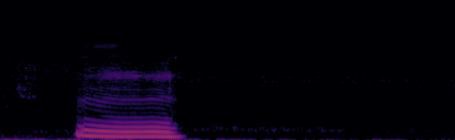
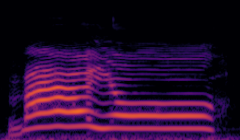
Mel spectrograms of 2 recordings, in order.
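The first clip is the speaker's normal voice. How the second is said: Luigi. Acted. Imitates Luigi calling out in game.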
